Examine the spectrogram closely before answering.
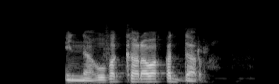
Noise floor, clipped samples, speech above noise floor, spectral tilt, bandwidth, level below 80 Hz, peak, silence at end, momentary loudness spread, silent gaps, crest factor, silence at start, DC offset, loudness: -87 dBFS; under 0.1%; 69 dB; -9 dB/octave; 5.4 kHz; -62 dBFS; -2 dBFS; 0.75 s; 10 LU; none; 20 dB; 0.65 s; under 0.1%; -18 LUFS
